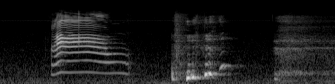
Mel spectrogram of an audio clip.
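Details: A female Bengal cat gives one long, even meow while being talked to about her new bed, followed by a person's voice replying.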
